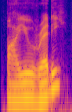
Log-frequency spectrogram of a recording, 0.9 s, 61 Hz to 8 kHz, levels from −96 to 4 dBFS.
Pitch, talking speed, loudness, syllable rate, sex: 120 Hz, 200 wpm, -13 LUFS, 6.9 syllables/s, male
